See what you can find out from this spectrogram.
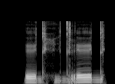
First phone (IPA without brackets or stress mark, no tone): e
